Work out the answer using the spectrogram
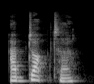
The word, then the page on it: abductor: British English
